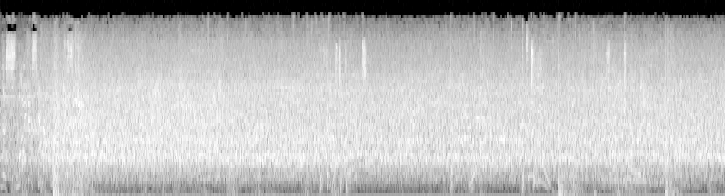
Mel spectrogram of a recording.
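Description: Bodies slam heavily onto a wrestling ring mat with loud thuds.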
